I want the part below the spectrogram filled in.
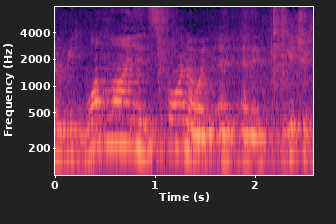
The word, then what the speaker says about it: Sforno: The correct pronunciation is Sforno. Sforno should be Sforno. Okay, it's the name of a city in Italy.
